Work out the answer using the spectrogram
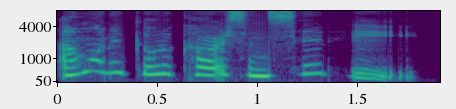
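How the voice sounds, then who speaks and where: A woman puts on an agitated woman shopkeeper for an audiobook. Her voice is whiny and lifted high, with a petulant, complaining delivery. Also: very animated, normal speed, warm tone, no room sound, clean studio sound. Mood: whiny, irate. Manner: petulant, pitch climbing in complaint. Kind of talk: audiobook character acting.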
